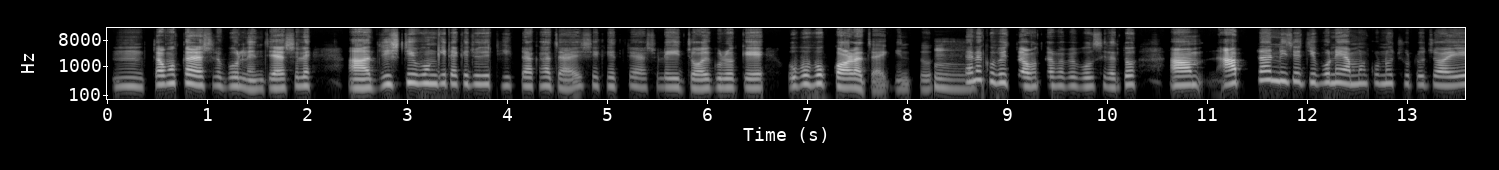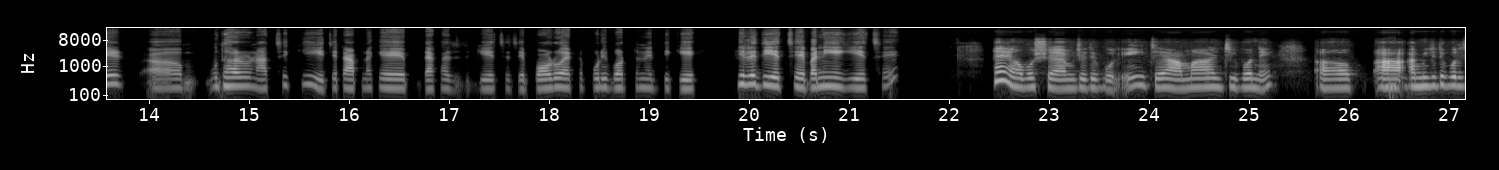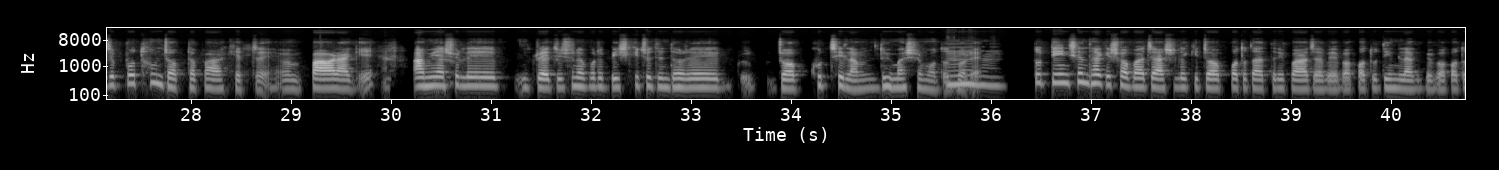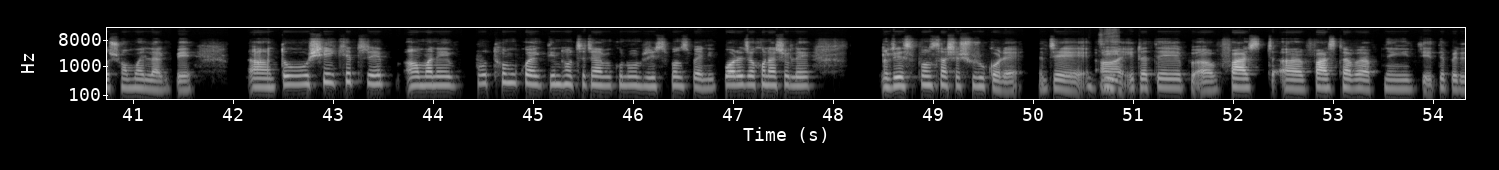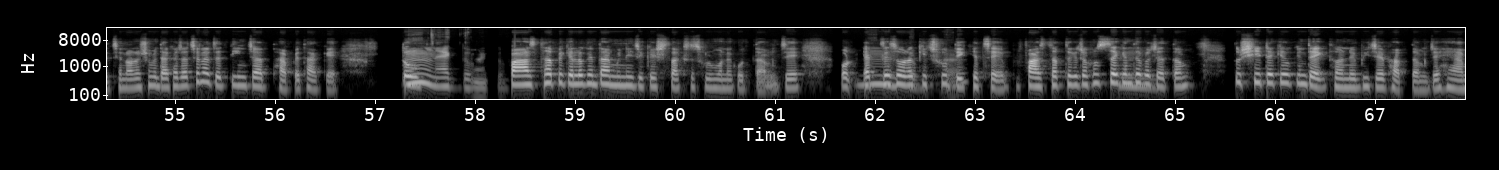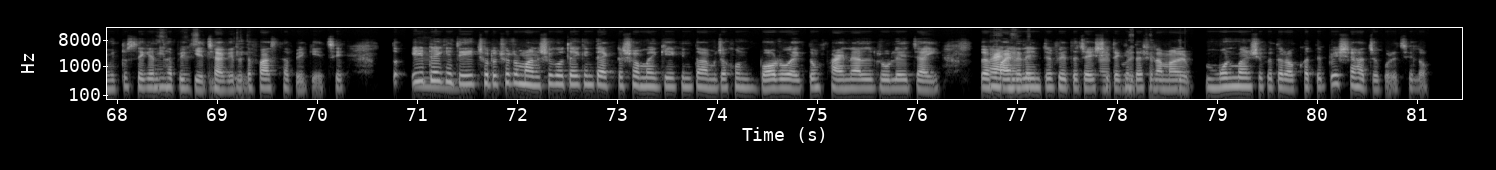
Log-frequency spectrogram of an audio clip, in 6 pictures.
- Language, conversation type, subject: Bengali, podcast, কীভাবে ছোট জয় অর্জনের মানসিকতা গড়ে তুলবেন?
- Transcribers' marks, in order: tapping; other background noise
